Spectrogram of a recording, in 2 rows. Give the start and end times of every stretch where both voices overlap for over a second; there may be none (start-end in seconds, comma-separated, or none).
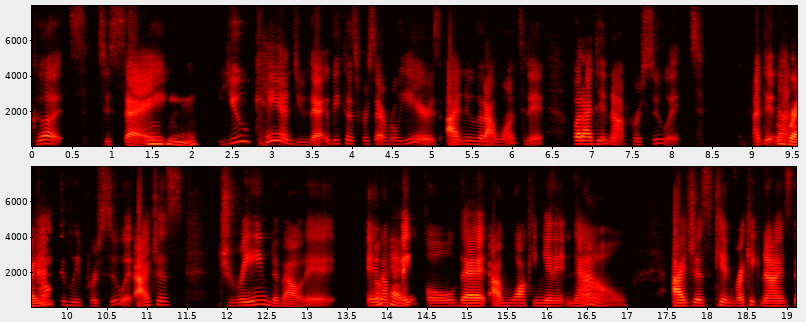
none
